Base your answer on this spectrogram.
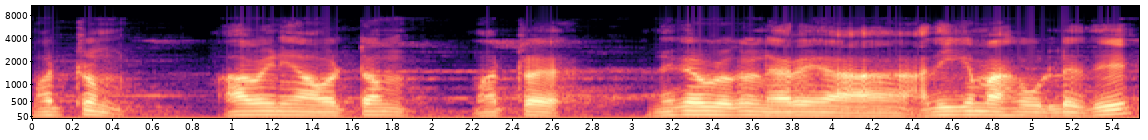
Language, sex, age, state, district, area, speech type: Tamil, male, 60+, Tamil Nadu, Kallakurichi, rural, spontaneous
